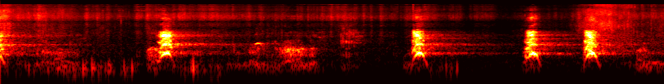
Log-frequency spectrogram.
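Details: Friendly play fight between Rhodesian Ridgeback father Akono and son Ghandi, joined by their friend Paul; four sharp, clipped barks at uneven intervals with quiet scuffling and panting-like noise in between.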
